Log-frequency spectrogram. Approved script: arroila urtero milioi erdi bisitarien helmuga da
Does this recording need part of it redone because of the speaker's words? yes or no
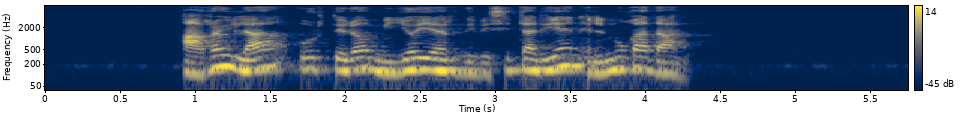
no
